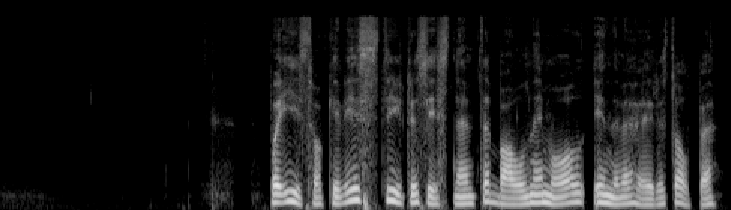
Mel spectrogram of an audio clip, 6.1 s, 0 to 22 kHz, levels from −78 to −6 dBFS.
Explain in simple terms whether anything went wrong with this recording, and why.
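A call audio freeze happens from 1.93 to 2.10 s in this speech. The sound hangs, trails off, and then goes quiet for about a tenth of a second before the talking resumes. The likely cause is that pieces of the call arrived late, so the receiving end ran out of audio and stretched what it had. When the delayed pieces came in, the speech picked up where it stopped. Nothing was lost, but everything after that point runs about 0.14 s later.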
